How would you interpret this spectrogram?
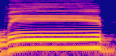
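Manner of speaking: "Libby" drawn out, Lib and bee held apart; two distinct vowels. Shown as a demonstration. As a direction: stretch both syllables of "Libby" to show two different vowels. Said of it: "vowels in Libby are not the same".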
